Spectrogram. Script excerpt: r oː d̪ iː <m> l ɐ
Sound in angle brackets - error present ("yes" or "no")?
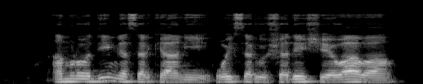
no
